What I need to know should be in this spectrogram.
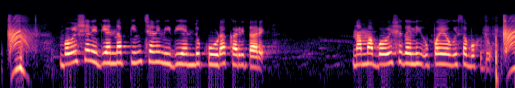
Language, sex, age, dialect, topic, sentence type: Kannada, female, 18-24, Central, banking, statement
